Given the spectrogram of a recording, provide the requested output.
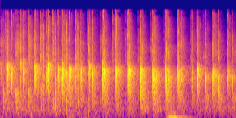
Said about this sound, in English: Come on, give yourselves a round of applause.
